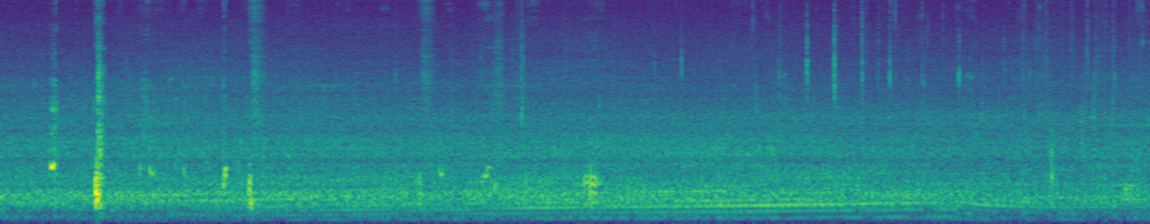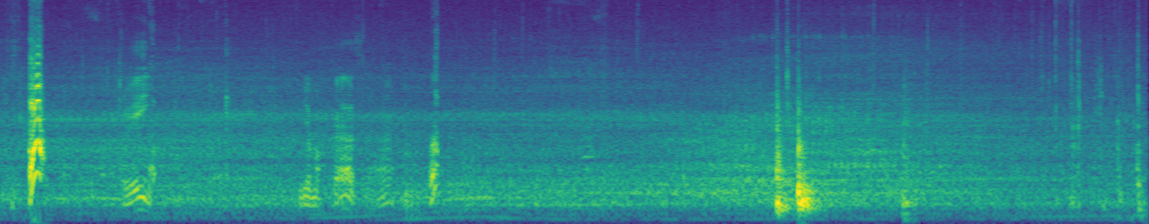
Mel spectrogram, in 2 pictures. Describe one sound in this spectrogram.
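A car engine idles steadily, heard from inside the car.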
